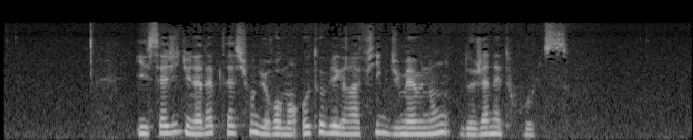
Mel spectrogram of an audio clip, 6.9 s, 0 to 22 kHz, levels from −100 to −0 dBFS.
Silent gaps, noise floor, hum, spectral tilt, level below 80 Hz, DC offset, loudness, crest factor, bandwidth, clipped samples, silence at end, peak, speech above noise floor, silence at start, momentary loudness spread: none; -65 dBFS; none; -5 dB/octave; -70 dBFS; under 0.1%; -32 LUFS; 18 dB; 11.5 kHz; under 0.1%; 1.25 s; -16 dBFS; 33 dB; 1.35 s; 15 LU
